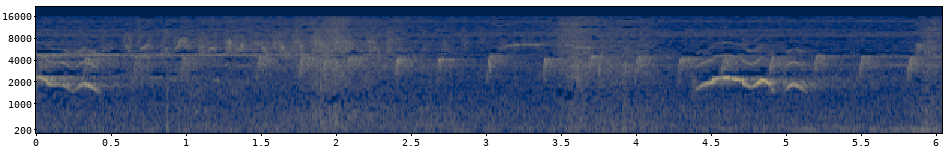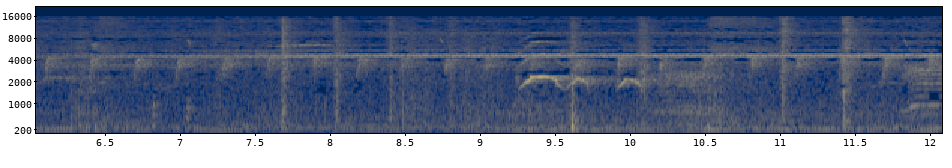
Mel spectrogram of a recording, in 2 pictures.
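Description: Bird calls: short groups of two or three arched whistled notes, repeated about every five seconds, over a steady high-pitched insect drone that grows louder about halfway through. Scattered sharp clicks.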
